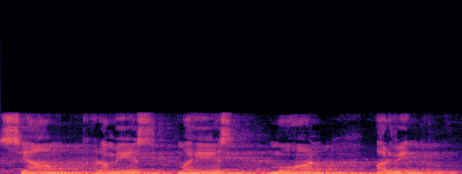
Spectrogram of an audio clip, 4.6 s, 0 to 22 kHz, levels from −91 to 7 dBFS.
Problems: constant background noise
